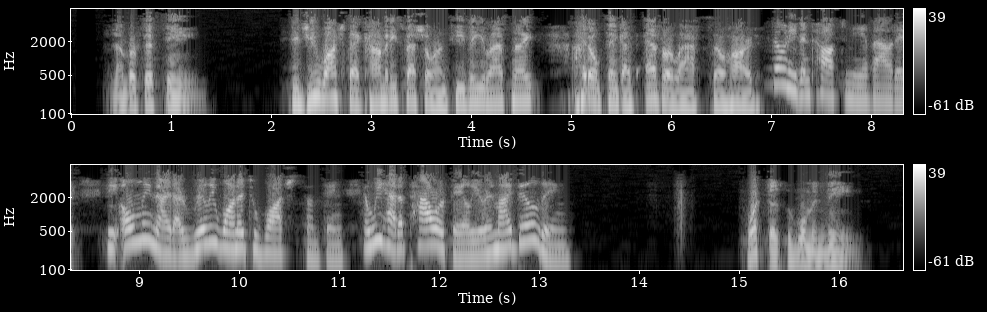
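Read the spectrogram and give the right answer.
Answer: She couldn't watch the show because of a power failure.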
